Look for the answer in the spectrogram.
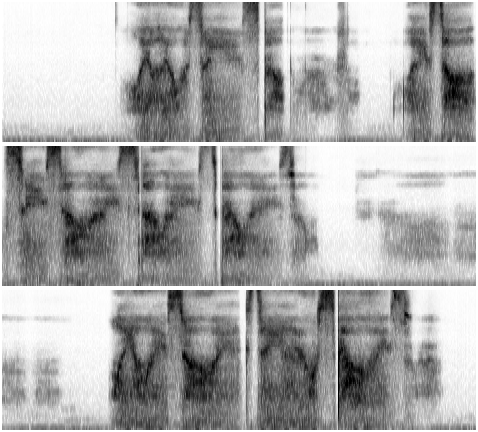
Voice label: whispering, whispers; mafia queen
